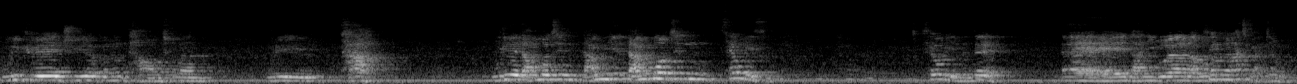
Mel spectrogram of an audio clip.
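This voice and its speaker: A male pastor preaching a Sunday sermon in a small church, animated and acting out quoted voices. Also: sits high, moderate pace, pauses often, very echoey, distant mic, slight background noise, rough recording.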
